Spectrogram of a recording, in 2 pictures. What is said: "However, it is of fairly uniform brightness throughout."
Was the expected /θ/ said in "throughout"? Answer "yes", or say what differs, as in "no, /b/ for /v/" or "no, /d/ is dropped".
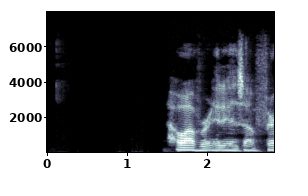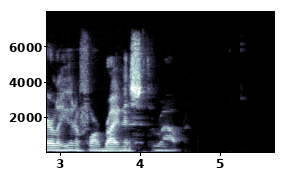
yes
